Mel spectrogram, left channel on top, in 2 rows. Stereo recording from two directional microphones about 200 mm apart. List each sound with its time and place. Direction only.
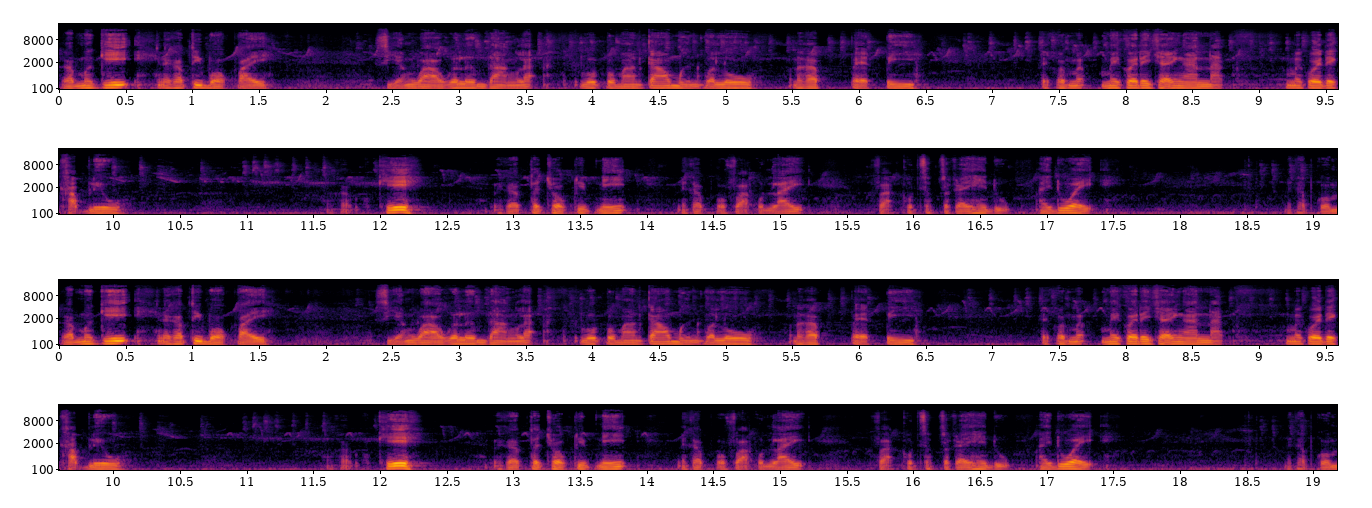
0.0 s speech: 5° right (ahead or behind); by 1.6 s 20° right (ahead or behind)
2.3 s speech: 5° right (ahead or behind)
11.7 s a sound: 15° right (ahead or behind)
12.8 s speech: 15° right (ahead or behind)
18.8 s speech: centre (ahead or behind)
